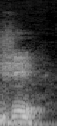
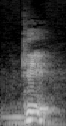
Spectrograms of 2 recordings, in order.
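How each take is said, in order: First: The consonant is a soft zh sound. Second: The consonant is a hard g sound. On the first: The speaker calls it wrong. "Não G" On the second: The speaker calls it right.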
